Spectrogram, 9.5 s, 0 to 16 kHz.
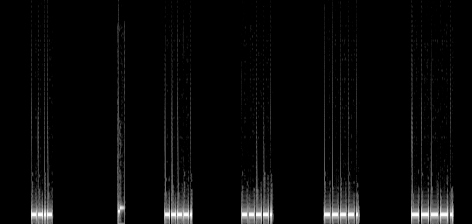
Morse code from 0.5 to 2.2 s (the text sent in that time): Q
